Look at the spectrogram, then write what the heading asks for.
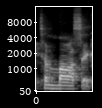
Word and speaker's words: Tomasik: the easier ones but still difficult tomorrow okay tomasik all right so everybody memorized that and store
